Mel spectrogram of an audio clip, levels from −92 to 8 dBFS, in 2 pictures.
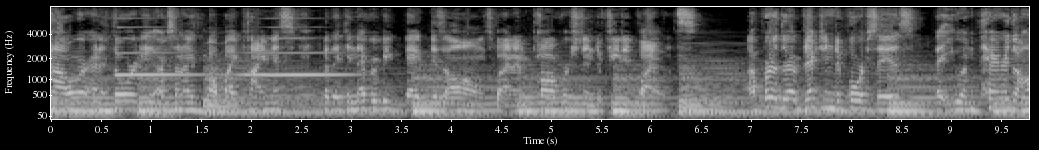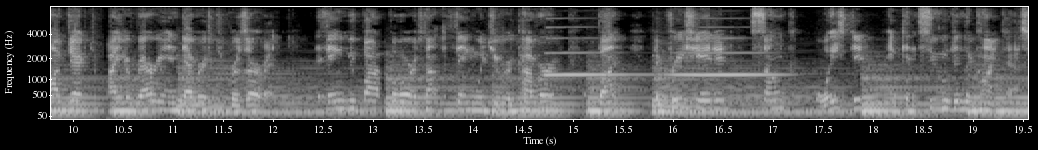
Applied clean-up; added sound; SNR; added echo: none; Wind instrument, woodwind instrument + Piano; 1 dB; none.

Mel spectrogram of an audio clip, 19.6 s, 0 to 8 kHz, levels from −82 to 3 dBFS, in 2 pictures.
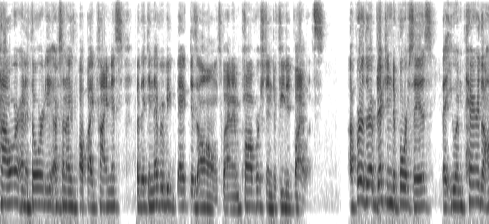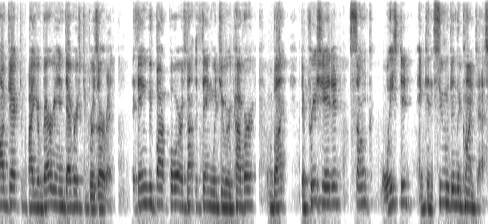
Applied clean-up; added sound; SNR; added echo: none; none; none; none.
